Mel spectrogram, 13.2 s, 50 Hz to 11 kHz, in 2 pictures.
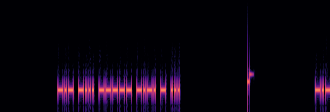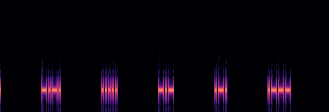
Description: Morse code, heard as a keyed tone, about 36 wpm, spaced as for 15 wpm, 700 Hz. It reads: KB0CTS KC5KRJ
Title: USA Call Signs - 6 Characters - 8x Character Spacing - 35wpm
